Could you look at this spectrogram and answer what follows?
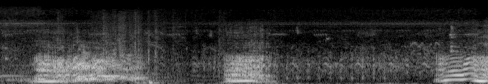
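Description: African lions snarling and growling: a harsh snarl over a second long, then a shorter one, and near the end a pitched call that rises and falls.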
